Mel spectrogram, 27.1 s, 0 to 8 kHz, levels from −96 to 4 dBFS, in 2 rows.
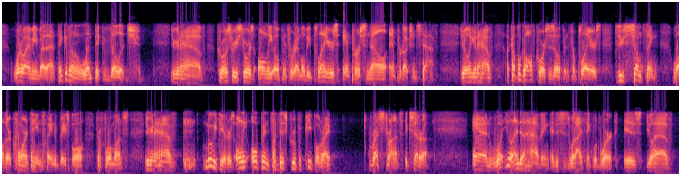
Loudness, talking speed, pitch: -17 LUFS, 185 wpm, 125 Hz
